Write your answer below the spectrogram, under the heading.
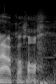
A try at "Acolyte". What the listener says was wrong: There's no L before the C.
